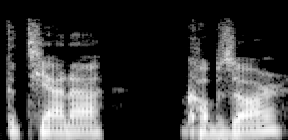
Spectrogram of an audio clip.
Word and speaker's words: Tetiana Kobzar: We have Tetiana Kobzar. Is that Is that a good pronunciation?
